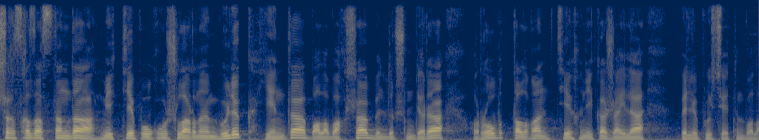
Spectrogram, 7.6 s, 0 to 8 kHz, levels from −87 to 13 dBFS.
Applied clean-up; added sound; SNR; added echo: none; none; none; none.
